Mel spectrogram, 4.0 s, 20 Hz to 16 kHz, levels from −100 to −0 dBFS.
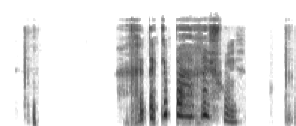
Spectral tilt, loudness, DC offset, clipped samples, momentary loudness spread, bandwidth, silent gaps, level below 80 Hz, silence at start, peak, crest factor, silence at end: -2 dB/octave; -21 LUFS; under 0.1%; under 0.1%; 23 LU; 9.6 kHz; 0.61-1.51 s, 2.28-2.32 s; -74 dBFS; 0.45 s; 0 dBFS; 26 dB; 0.8 s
